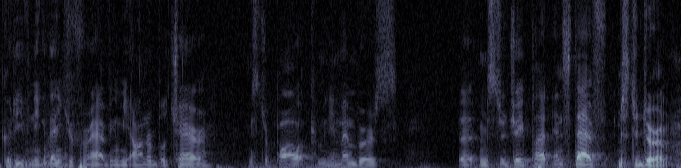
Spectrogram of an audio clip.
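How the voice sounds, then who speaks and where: A man from Los Angeles giving public comment at a city commission meeting, halting and digressive, with formal greetings. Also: low-pitched, steady tone, a little hiss or hum. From Los Angeles, USA.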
